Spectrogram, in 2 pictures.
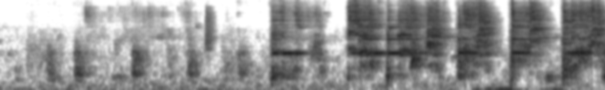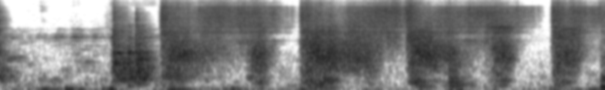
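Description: A spoon stirs puffed rice chivda, producing crisp, rustling scrapes in irregular bursts, sparse at first and then denser and louder, with short gaps between strokes.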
